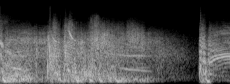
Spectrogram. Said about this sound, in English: I could hear from behind the bar bullets flying thick into the walls and through the windows.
